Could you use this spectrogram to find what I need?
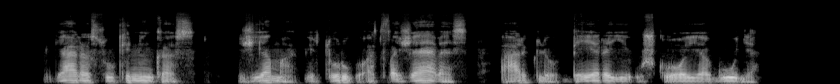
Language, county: Lithuanian, Šiauliai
